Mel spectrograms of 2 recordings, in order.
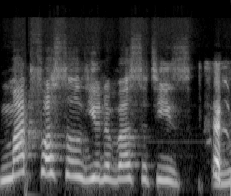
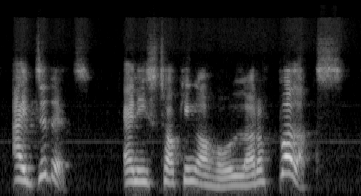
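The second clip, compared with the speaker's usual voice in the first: ordinary talk, nothing marked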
